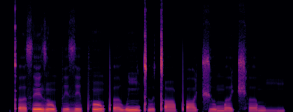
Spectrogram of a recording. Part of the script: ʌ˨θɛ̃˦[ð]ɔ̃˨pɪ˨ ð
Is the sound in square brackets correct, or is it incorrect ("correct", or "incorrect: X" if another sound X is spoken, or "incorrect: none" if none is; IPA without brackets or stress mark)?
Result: correct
